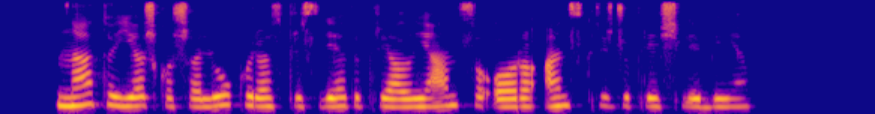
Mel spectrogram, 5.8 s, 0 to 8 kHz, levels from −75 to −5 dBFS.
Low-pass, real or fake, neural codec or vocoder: 7.2 kHz; real; none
